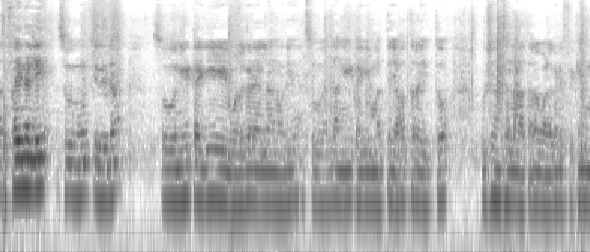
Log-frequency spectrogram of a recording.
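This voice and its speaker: A man's voice: mid-range voice, slight background noise. A man giving a casual hands-on how-to demonstration, informally mixing in English words. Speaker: tech vlogger presenting a tutorial.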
